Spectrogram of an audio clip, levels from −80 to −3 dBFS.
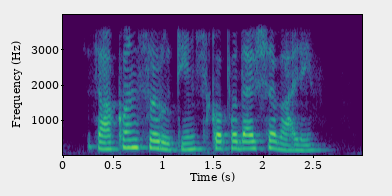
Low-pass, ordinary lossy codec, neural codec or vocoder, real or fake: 3.6 kHz; none; codec, 16 kHz, 8 kbps, FreqCodec, smaller model; fake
